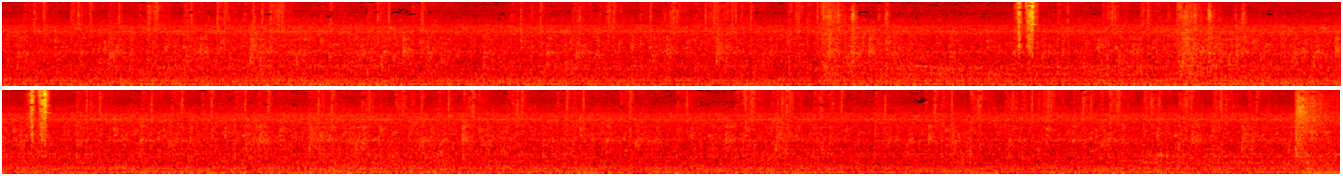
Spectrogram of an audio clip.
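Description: Footsteps scuff across a hard floor.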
